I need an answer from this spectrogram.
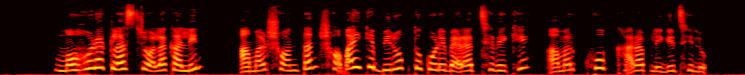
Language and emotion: Bengali, sad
